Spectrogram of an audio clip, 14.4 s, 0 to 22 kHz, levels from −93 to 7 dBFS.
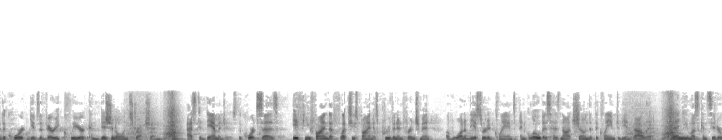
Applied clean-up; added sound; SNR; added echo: none; Sawing; 7 dB; none.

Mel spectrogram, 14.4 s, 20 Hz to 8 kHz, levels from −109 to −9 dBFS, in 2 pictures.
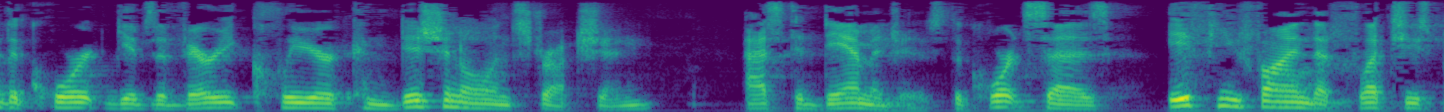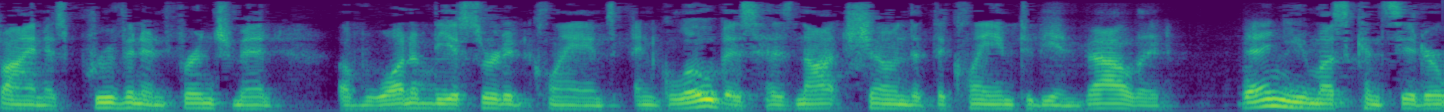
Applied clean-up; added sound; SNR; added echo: neural mask model DeepFilterNet 3.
